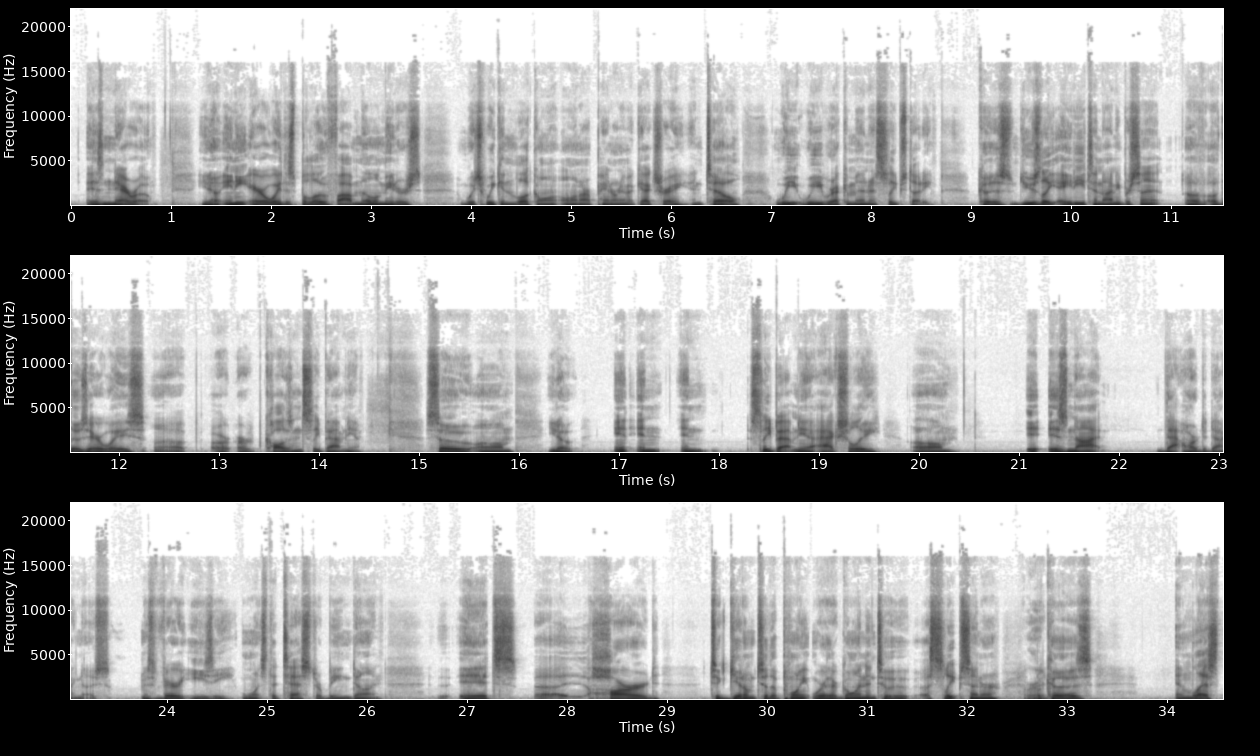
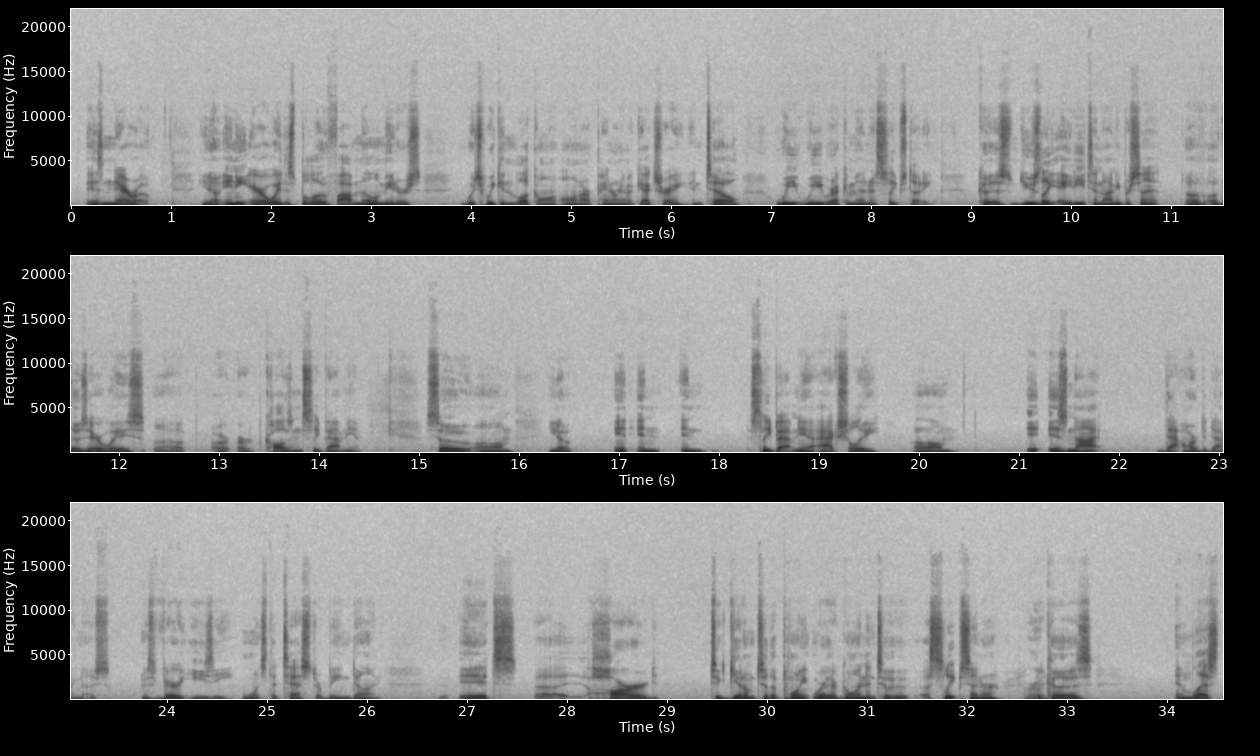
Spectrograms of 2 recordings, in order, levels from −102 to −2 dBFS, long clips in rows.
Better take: first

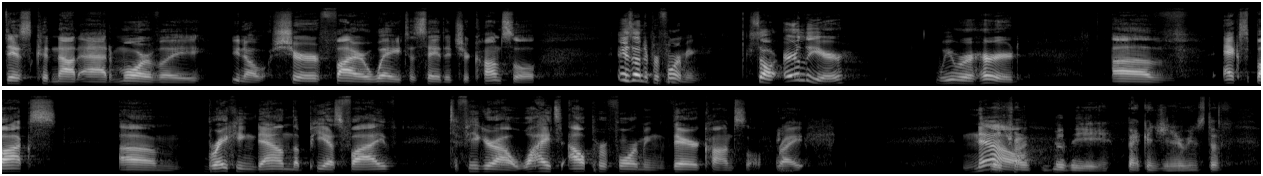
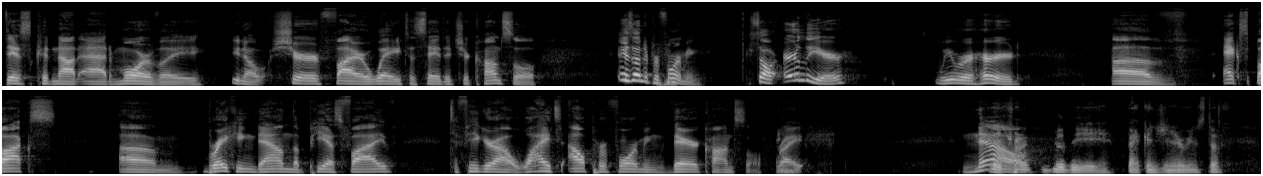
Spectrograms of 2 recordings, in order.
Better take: second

